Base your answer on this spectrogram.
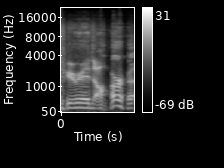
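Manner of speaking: normal talking voice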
